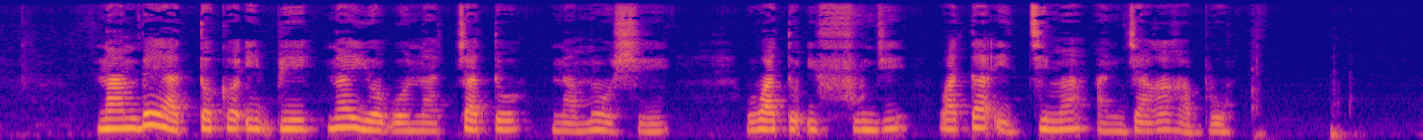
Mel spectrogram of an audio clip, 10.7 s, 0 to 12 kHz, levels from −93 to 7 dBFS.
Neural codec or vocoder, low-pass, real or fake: none; 10.8 kHz; real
